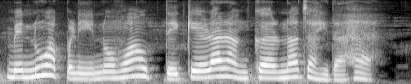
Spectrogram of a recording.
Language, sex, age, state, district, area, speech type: Punjabi, female, 18-30, Punjab, Patiala, urban, read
